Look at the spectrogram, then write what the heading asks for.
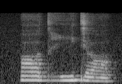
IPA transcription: ɒ dʱ i dʲ ɒ

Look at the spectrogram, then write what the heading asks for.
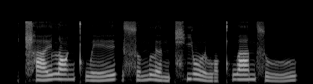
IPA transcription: ʈ͡ʂʰ a˧˥ ɪ̯ l ɑ˥ ŋ kʰ w e˧˥ ɪ̯ | s ʊ˧˥ ŋ l ə˨˩ n t͡ɕʰ j o˥˩ ʊ̯ l w ɔ˩ kʰ w a˥ n s u˨˩˦

